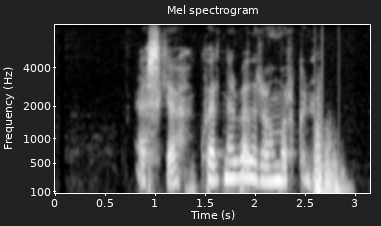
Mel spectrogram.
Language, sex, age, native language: Icelandic, female, 12, Icelandic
